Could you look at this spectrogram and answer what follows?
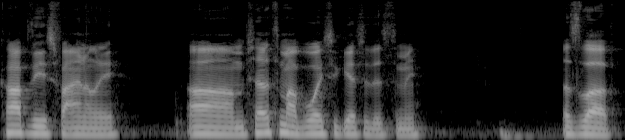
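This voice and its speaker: A man's voice: mid-range voice, fairly even intonation, normal speed, a bit bright, clean tone, no echo. A young man hosting a casual podcast in a recording studio, talking loosely with lots of fillers and slang into a headset mic. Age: young adult. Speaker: podcast host.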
